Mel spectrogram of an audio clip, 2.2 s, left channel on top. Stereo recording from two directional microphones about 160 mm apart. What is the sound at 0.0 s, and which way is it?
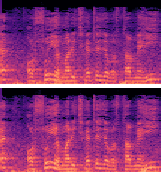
A man's voice, 25° right (ahead or behind).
